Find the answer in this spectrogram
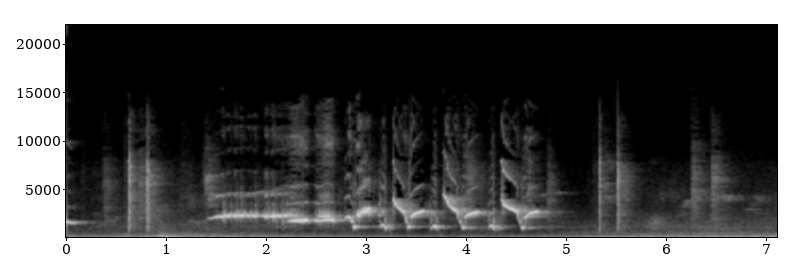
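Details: Singing White-rumped shama in contest mode, a long whistle leading into a rapid run of rising and falling notes, framed by sharp clicks and quiet gaps.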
